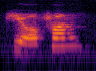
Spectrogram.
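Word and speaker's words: 지오펀 (纠纷): 우리 그 한자, 분개할 때 규하고, 분쟁할 때 분을 또 규분이라는 한자를 쓰는데, 발음은 둘 다 일성입니다. 지오펀.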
